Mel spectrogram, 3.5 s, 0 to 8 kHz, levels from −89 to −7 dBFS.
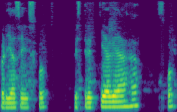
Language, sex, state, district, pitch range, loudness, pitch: Hindi, male, Bihar, Saharsa, 125-160 Hz, -19 LUFS, 140 Hz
